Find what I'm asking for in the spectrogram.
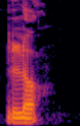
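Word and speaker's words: Lo (לא): Lo. – Lo.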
